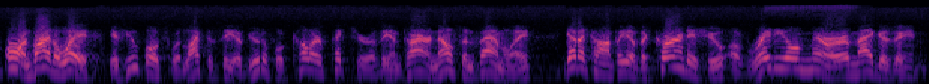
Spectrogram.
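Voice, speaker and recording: A man's voice: a little high, huge pitch swings, fast talker, few pauses, pushed and bright, slight background noise, low-quality recording. An American man announcing on a scripted 1940s radio show, with a polished salesman's delivery, heard on a vintage broadcast.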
